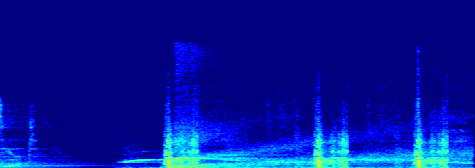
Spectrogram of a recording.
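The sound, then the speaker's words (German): A car starter whirs and grinds with a few sharp clunks at irregular intervals, the engine never catching after having been switched off. Moderately loud, with no talking. “Aber die Kiste geht nicht wieder an, wenn man sie einmal ausgemacht hat.”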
